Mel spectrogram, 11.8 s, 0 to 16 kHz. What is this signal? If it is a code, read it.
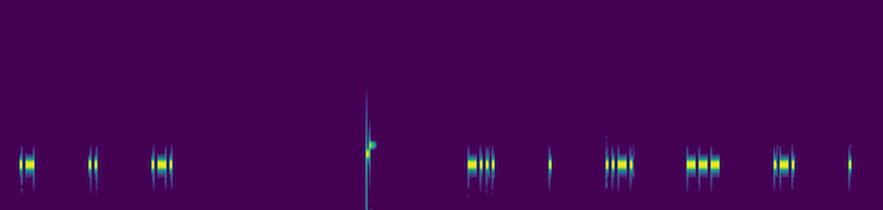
Morse code, heard as a keyed tone, about 30 wpm, spaced as for 10 wpm, 700 Hz. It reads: AIR BEFORE
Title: 6x Character Spacing - Top 200 Words - 30wpm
